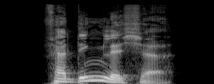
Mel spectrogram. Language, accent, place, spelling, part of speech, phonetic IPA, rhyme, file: German, Germany, Berlin, verdingliche, verb, [fɛɐ̯ˈdɪŋlɪçə], -ɪŋlɪçə, De-verdingliche.ogg
- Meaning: inflection of verdinglichen: 1. first-person singular present 2. singular imperative 3. first/third-person singular subjunctive I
